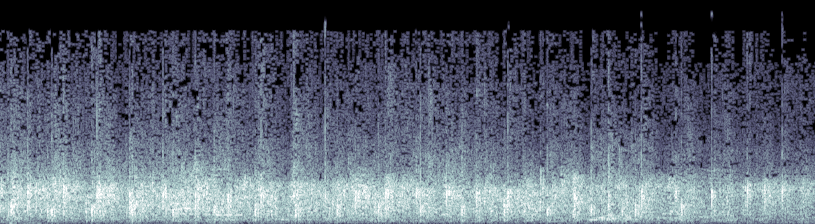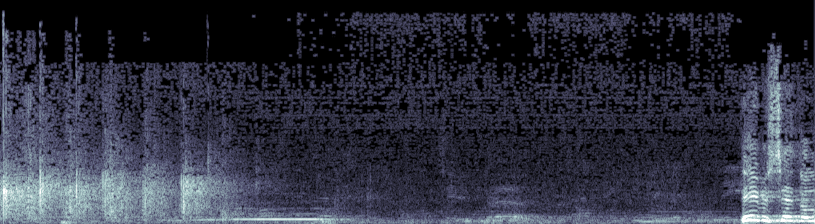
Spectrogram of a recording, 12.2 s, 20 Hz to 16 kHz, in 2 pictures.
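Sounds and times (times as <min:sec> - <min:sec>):
crowd of people applauding: 0:00.0 - 0:08.8
speech: 0:11.8 - 0:12.2.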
